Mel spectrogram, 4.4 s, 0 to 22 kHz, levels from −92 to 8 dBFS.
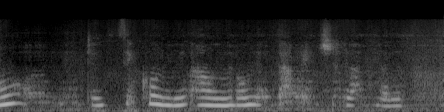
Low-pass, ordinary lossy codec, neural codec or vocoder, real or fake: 10.8 kHz; MP3, 64 kbps; codec, 16 kHz in and 24 kHz out, 0.6 kbps, FocalCodec, streaming, 4096 codes; fake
